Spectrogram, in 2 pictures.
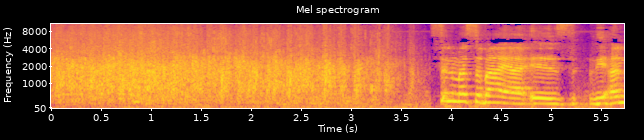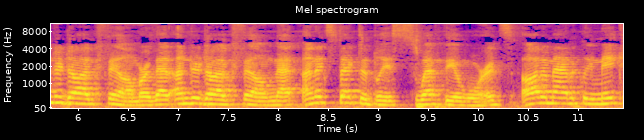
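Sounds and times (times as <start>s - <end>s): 
audience applause: 0.0s - 3.8s
speech: 4.0s - 11.4s.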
